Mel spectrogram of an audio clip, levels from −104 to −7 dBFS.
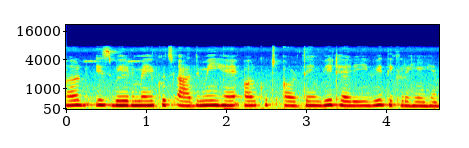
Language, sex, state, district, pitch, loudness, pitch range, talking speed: Hindi, female, Haryana, Rohtak, 210 Hz, -14 LUFS, 200-225 Hz, 205 wpm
